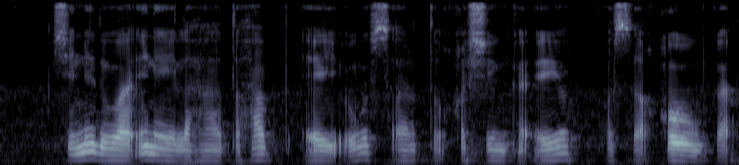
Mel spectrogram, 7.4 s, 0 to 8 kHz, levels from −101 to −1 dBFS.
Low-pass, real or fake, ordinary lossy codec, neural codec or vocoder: 7.2 kHz; fake; none; codec, 16 kHz, 16 kbps, FreqCodec, larger model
